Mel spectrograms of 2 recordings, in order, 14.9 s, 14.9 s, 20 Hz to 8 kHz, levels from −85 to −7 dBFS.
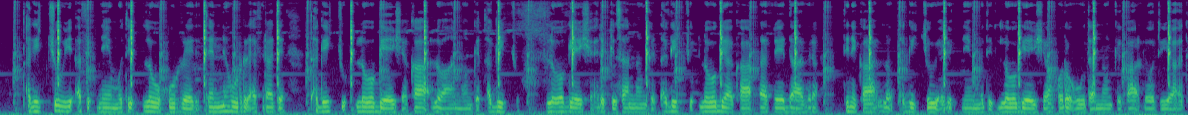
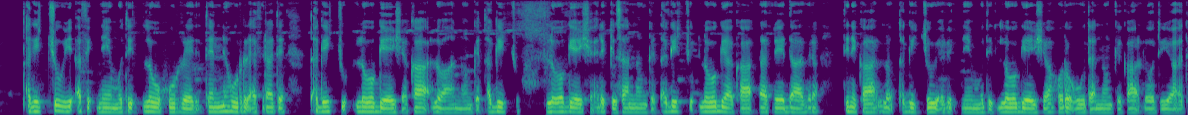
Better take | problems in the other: second | background sound (Motor vehicle (road)); 4 dB below the speech

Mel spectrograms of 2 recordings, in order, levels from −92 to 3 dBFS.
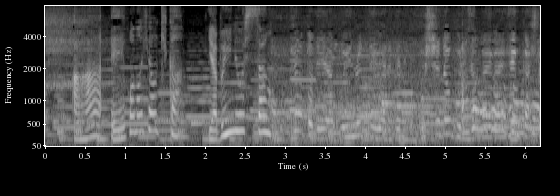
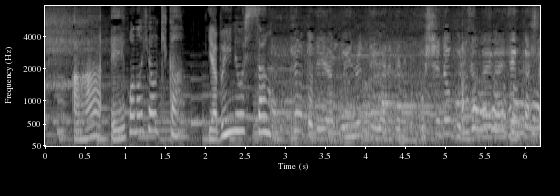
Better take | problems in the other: second | background sound (Wind instrument, woodwind instrument); 14 dB below the speech

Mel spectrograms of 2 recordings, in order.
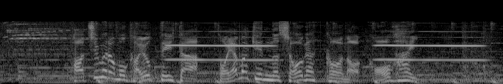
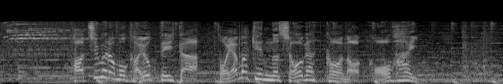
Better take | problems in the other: second | background sound (Wind instrument, woodwind instrument); 4 dB above the speech

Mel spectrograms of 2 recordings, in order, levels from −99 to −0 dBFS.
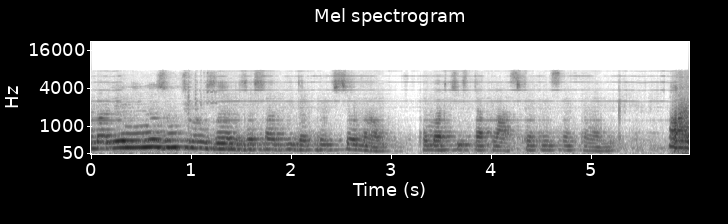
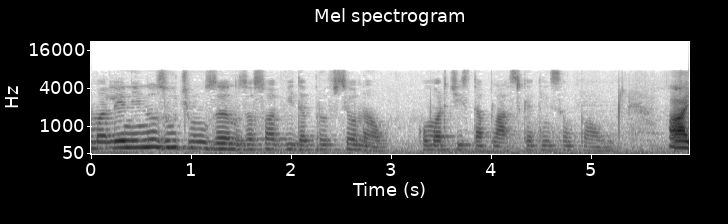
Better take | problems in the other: second | noise reduction (neural separator model SepFormer DNS4)

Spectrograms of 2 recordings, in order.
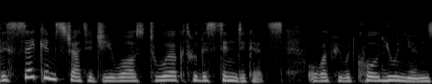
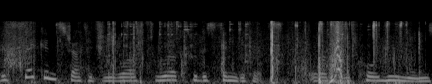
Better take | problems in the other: first | background sound (Zipper (clothing)); 3 dB above the speech

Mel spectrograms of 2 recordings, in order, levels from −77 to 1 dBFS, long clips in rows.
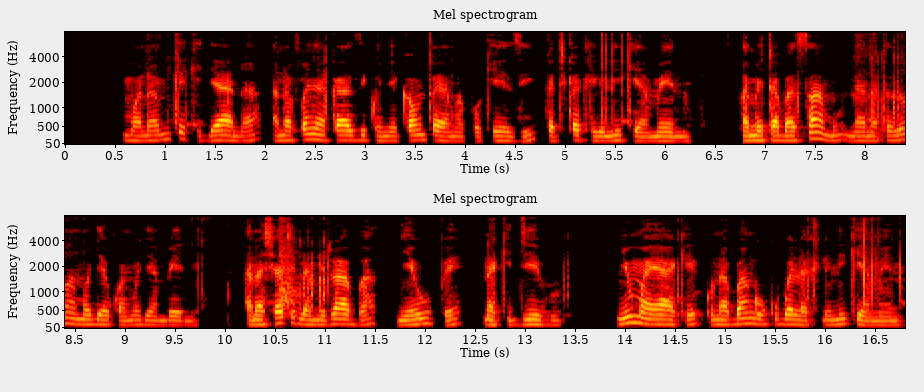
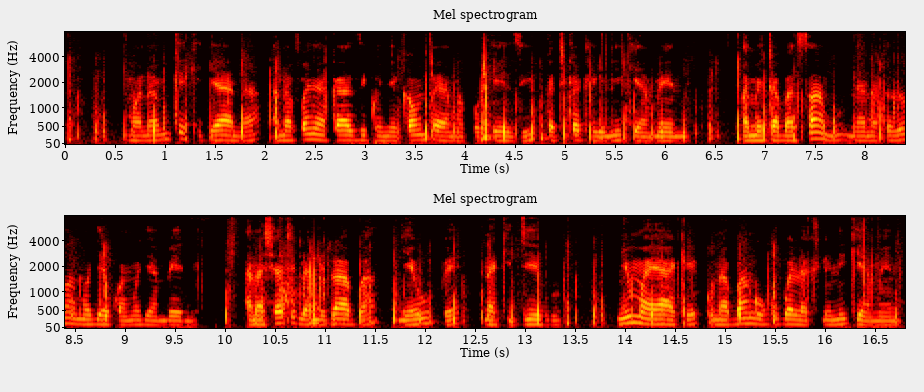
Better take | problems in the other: first | noise reduction (neural mask model RNNoise)

